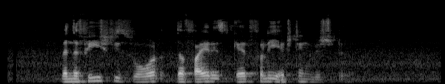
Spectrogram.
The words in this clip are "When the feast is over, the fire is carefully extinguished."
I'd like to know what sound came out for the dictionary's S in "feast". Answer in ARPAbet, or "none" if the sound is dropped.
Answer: SH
